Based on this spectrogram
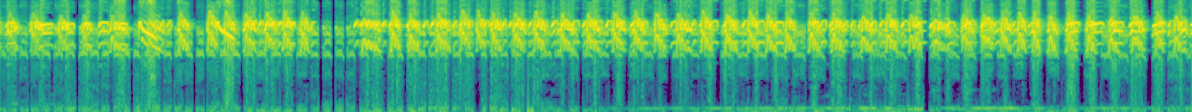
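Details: Noisy Oriental white-eye calls used as a lure to attract wild birds: dense, continuous high chattering and twittering, several birds overlapping, with rapid buzzy notes throughout and a faint low hum beneath.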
